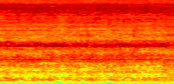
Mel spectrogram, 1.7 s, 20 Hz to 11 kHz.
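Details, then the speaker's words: Kitchen food waste disposer that howled, after replacing the upper shaft bearing (6002-2Z) and seal where moisture got past the seal: even hiss with a faint steady tone and no howl or grinding. "Давайте включим его ну здесь самое главное ну вроде нормально Не ну по сравнению с тем что было да как он выл мы его даже после восьми вечера не включали чтобы соседей не пугать"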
